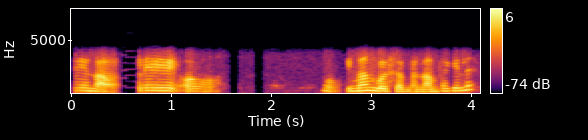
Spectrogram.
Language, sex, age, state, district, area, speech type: Assamese, female, 30-45, Assam, Dibrugarh, rural, conversation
